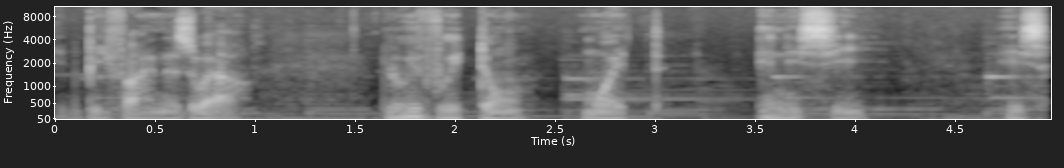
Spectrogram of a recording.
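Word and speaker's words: Louis Vuitton Moët Hennessy: Louis Vuitton, Moet, Hennessy is how you pronounce that, or in English, Louis Vuitton, Moet, Hennessy.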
